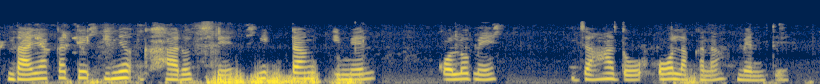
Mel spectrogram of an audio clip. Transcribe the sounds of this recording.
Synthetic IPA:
d̪ajakat̪ɛiɲəʔɡʱaɾɔt͡ʃsɛniʔ̪̚ʈaŋimɛl | kɔlɔmɛ | d͡ʒaɦãd̪ɔɔlakanamɛnt̪ɛ

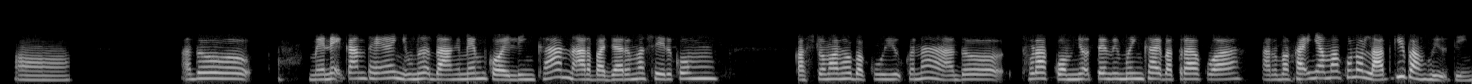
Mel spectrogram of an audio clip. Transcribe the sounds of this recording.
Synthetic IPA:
ɔ̃ | a̰d̪ɔ | mɛnɛʔkant̪ʰɛəɲunəʔd̪aŋmɛmkɔjliɲkʰanaɾbad͡ʒaɾɛmasɛɾɔkɔm | kasʈɔmaɾhɔbakuɦujuʔkanaːd̪ɔt̪ʰɔɽakɔmɲɔʔt̪ɛmiməɲkʰac̚bat̪ɾakɔwaː | ɾbakʰaʔ̚ɲaʔmakɔnɔlat̪̚ɡibaŋɦujuʔt̪iɲ

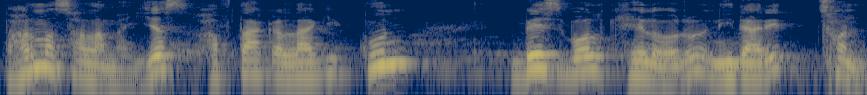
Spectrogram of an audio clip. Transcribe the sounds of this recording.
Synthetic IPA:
d̪ʱʌrmʌsalama̰jʌshʌpt̪akalaɡikun | besbʌlkʰelɦʌɾunid̪ʱaɾit̪̚t͡sʰʌn

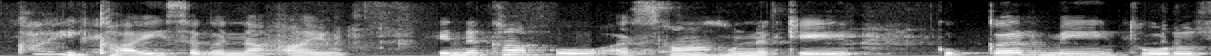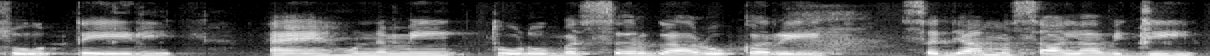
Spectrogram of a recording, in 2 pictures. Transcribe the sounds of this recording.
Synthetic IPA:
kʰaːikʰaːisɐɡʱə̃nd̪aʔaːɦijũ | ɦɪnə̆kʰãːpoːʔɐsãɦʊnə̆kʰeːkʊkəɾmẽt̪ʰoːɽosot̪eːl | ɛ̃ːɦʊnə̆mẽt̪ʰoːɽobɐsəɾɠaːɾokɐɾe | sɐʄamɐsaːlaʋɪd͡ʑʱiː

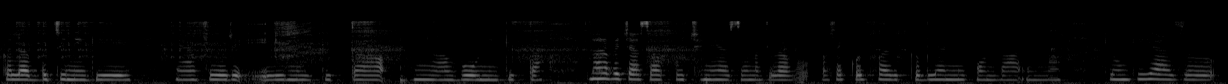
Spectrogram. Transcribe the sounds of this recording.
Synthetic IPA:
kələbt͡ʃɪniːɡeː | jãːpʰɪɾeːinĩːkiːt̪aː | ʋoːnĩːkiːt̪aːnaːɾaːʋɪt͡ʃəsakʊt͡ʃʰnĩːəsẽːmət̪ləbəsẽkoːiːpʰəɾkbiːãːnĩːpɔ̃ːnd̪ãːʔɪnːãː | kjõːkɪəz

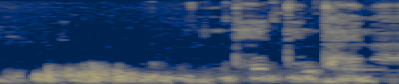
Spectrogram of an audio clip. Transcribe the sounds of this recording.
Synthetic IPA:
d̪ʱeːɾd̪int̪aɦenaː

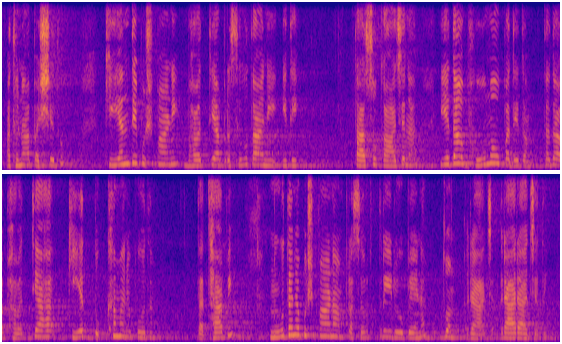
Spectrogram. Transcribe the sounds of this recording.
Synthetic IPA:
ɐd̪ʱunaːpɐʃjɐd̪u | kijɐnt̪ipuʂpaːɳibʱɐʋɐt̪jaːpɾɐsiːt̪aːniʔit̪i | t̪aːsukaːd͡ʒɐnajɐd̪aːbʱuːmɐwpɐd̪it̪ɐmt̪ɐt̪ʰaːbʱɐʋɐt̪jaːɦɐkijɐt̪̚d̪ukʰːɐmɐnuboːd̪ɐm | t̪ɐt̪ʰaːpi | nuːd̪ɐnɐpuʂpaːɳaːmpɾɐsɐʋɾt̪ɾiːɾuːpeːɳɐt̪ʋɐmɾaːd͡ʒɐɾaːɾaːd͡ʒɐt̪i

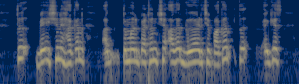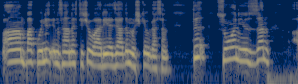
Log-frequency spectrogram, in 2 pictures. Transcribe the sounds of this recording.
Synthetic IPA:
t̪ɨbeʃinɦɐkɐn | t̪ɨmɐnpɛʈʰɐnt͡ʃʰiʔɐɡɐɾɡəːɽt͡ʃʰipɐkɐnt̪ɨ | k̬is | aːmpɐkʋinisinsaːnɐst̪it͡ʃʰuʋaːɾiɐzʲaːd̪ɨmuʃkilɡɐsɐn | t̪ɨ | suːɐnjuzɐn

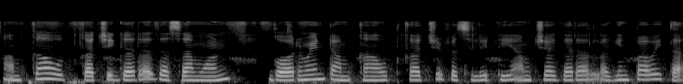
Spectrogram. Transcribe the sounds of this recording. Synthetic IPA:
a̰mkãut̪kat͡ɕiɡʱəɾa̰d͡zasamuɳɡɔʋəɾmeɳʈamkãut̪kat͡ɕifɛsiliʈia̰mt͡ɕjaɡəɾalʔa̰ɡiːnpaʋəjt̪a̰

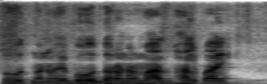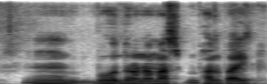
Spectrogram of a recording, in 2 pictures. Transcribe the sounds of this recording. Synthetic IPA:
bɔɦut̪manuɦebɔɦut̪̚d̪ʱɔɾɔnɔɹmasbʱalpaj | bɔɦut̪̚d̪ʱɔɹɔnɔɹmasbʱalpaj

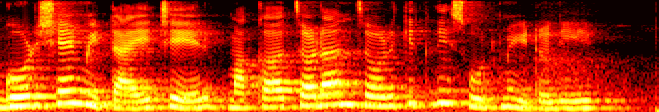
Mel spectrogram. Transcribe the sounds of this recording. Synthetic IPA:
ɡoɽɕẽmiʈajet͡ɕeɾm̤akat͡səɽant͡səɾkit̪liːsuʈmiʈliː

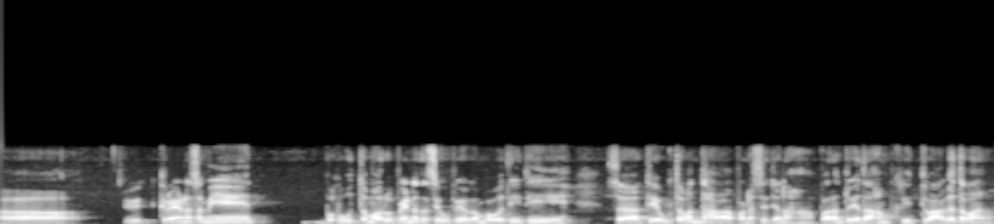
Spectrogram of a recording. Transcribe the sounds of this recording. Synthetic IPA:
ʋḭkɾɐjɐɳɐsɐmɐje | bɐɦuːt̪ːɐmɐɾuːpeːɳɐt̪ɐsjɐupɐjoːɡɐmbʱɐʋɐt̪iːt̪i | sɐt̪eːʋukt̪ɐʋɐnt̪ɐɦɐpɐɳɐsjɐd͡ʒɐnɐɦɐpɐɾɐnt̪ujɐd̪aːɦɐmkɾit̪ʋaaːɡɐt̪ɐʋaːn

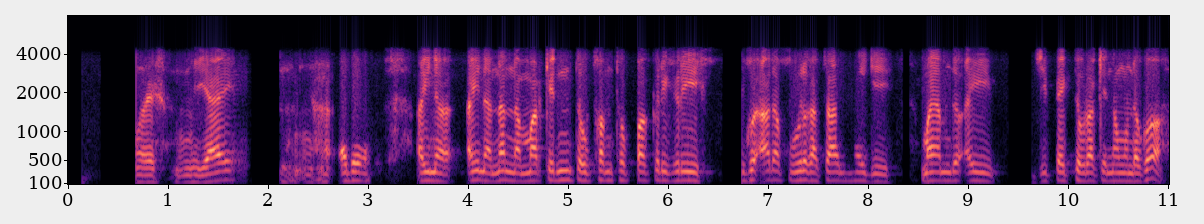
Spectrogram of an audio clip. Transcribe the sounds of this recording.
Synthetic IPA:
ojjaj | ɐd̪ɔɐjnaːjnananːamaɾketintowpʰamtʰɔpːakɾikɾi | nikʰojʔaɾapuɾaɡat͡ʃaniajɡi | majamdɔʔɐj | d͡ʒipek̚tɔwɾakːenawundakɔ

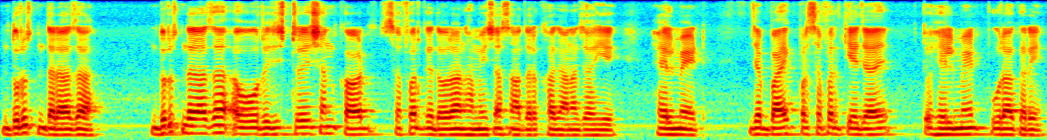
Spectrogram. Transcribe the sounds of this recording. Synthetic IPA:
d̪ʊɾʊst̪d̪ɐɾaːza | d̪ʊɾʊst̪d̪ɐɾaːzaʔɔɾɪd͡ʒɪsʈɾeːʃənkaːɾɖsɐfʰəɾk̬ed̪ɔːɾaːnɦɐmeːʃasãːd̪ɾɐkʰad͡ʒaːnat͡ʃaːɦieː | heːlmeːʈ | d͡ʒɐbːaːɪk̚pɐɾsɐfʰəɾkijad͡ʒaːe | t̪oɦeːlmeːʈ̚puːɾakɐɾẽː

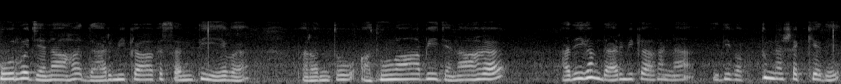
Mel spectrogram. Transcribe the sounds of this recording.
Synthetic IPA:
puːɾʋɐd͡ʒɐnaːɦɐ̆d̪ʱaːɾmikaːɦɐsɐnt̪ieːʋɐ | pɐɾɐnt̪uʔɐd̪ʱuɳaːbid͡ʒɐnaːɦɐ | ɐd̪ʱiɦɐmd̪ʱaːɾmikaːɦɐnːɐ̰id̪iʋɐk̚t̪unnɐʃɐkjɐd̪eː

